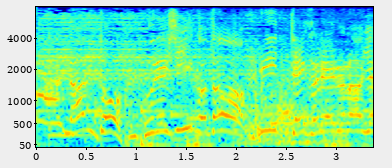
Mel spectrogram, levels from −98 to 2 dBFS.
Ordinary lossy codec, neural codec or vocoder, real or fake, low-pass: none; none; real; none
